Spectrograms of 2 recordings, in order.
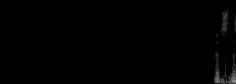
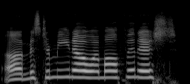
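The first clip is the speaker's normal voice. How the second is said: put-on much higher, chirpy girl voice; bubbly girl; 7 dB louder than usual. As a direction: pipe up brightly. Cheerful girl interrupts.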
